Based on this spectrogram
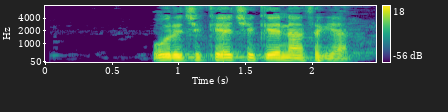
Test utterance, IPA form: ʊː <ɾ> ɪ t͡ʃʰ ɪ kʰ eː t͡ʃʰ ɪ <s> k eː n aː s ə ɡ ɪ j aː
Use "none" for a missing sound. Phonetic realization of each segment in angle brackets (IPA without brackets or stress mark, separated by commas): ɾ, none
